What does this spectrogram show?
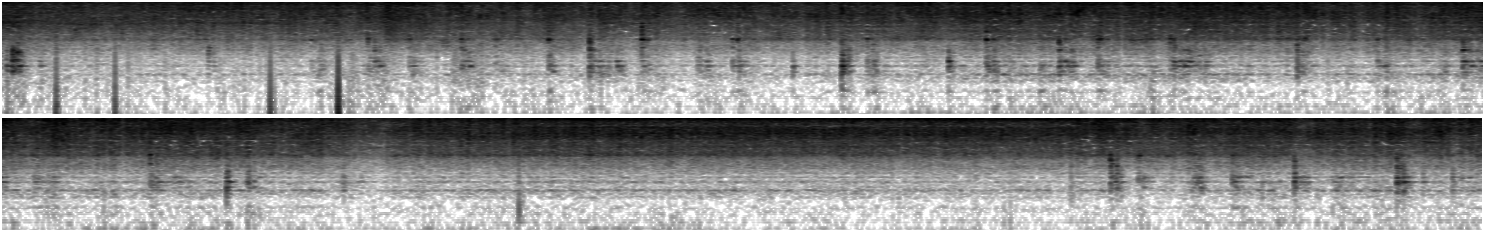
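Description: Tomato chunks sizzling in hot oil in a kadai, stirred with a metal spatula that scrapes and clicks against the pan now and then.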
